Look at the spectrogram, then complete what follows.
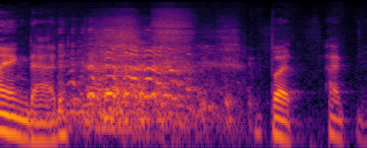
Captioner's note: audience laughs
